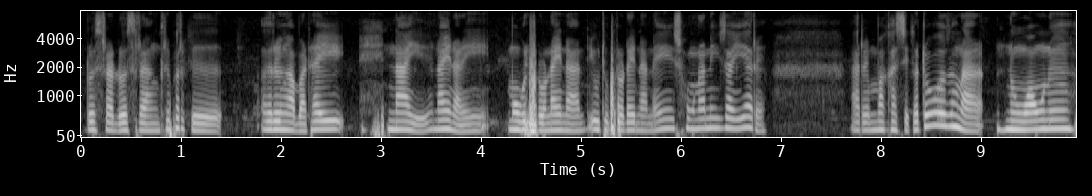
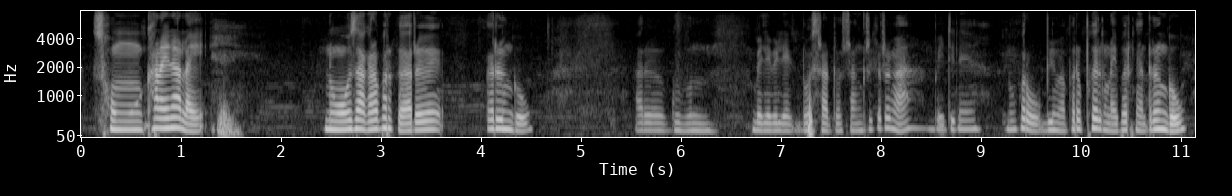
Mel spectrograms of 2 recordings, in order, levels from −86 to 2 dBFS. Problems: none marked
